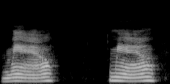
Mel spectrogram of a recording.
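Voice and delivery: high meow rising at the end; imitated meow. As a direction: meow like a demanding cat. Imitating cat meowing.

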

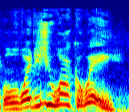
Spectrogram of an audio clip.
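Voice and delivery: high-pitched retold complaint; puzzled questioning. Dad finding grandma in her room, asking baffled.

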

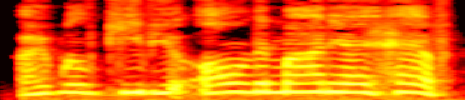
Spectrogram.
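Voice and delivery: put-on a frightened girl pouring out her guilt; pleading servant girl. Servant girl's voice.

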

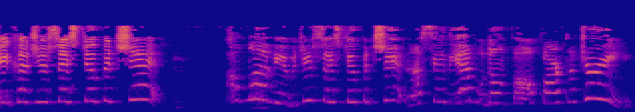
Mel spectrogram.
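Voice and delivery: very high-pitched playful rant; exasperated scolding. Real, not acted. Host tells co-host why she gets upset, exasperated. Snapping back at co-host's complaint.

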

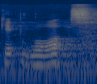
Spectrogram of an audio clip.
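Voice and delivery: low, soft, weary mumble; mock lazy teacher. Lazy teacher to Jack, low and weary. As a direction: grumble it without effort.

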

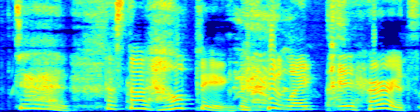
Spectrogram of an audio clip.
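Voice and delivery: high, loud, slow pleading whine with a laugh; whiny protest. Retold or imitated. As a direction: beg your dad to stop, half laughing. Teen begging dad, both parents insisting.

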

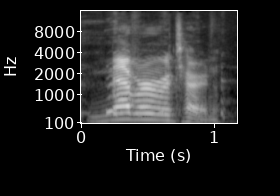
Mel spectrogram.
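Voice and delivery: lightly acted furious expulsion, starting high and loud; mock outrage. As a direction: throw someone out in a retold rage. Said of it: "And they went".

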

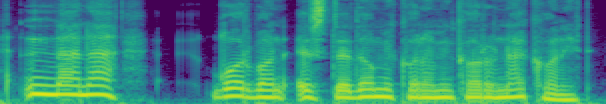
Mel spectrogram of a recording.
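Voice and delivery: high pleading cry, then fast. Acted. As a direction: cry out no to stop him. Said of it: "مارگاریتا فریاد زد". (فریاد بلند و ملتمسانه)

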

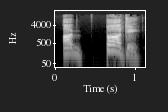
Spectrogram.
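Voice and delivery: talking through blood; thick bloodied speech; mouth full of blood. Acted. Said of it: "his mouth was full of blood".

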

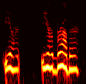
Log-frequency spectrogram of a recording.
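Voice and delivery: high, halting, flustered voice; confused. A narrator's reading. Anne Beryl telling Caramon about his brother, confused and halting. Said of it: "Anne Beryl said in confusion".

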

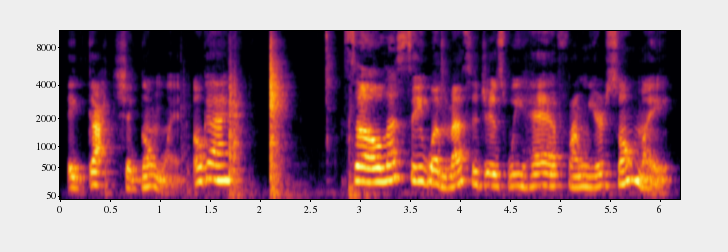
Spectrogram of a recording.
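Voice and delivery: ordinary talk, nothing marked

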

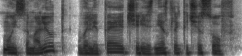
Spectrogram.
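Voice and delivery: normal talking voice

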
